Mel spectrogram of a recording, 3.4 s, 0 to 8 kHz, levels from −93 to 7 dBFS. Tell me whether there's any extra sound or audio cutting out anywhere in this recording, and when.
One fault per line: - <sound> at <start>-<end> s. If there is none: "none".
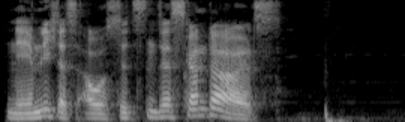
none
